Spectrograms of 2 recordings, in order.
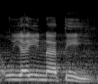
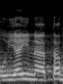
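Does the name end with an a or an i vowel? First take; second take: i; a. First: The name ends with an i vowel. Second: The name ends with an a vowel. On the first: The speaker calls it wrong. "bukan Uyainati" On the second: The speaker calls it right. "dia dibaca Uyainata"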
